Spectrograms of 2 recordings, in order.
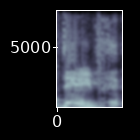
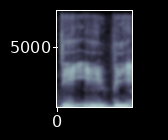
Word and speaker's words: Dev: but it's spelled D-E-V. I know, So Dave. like we were originally like Dev. It's not. And then it's like, no, it's Dave.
